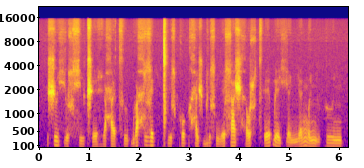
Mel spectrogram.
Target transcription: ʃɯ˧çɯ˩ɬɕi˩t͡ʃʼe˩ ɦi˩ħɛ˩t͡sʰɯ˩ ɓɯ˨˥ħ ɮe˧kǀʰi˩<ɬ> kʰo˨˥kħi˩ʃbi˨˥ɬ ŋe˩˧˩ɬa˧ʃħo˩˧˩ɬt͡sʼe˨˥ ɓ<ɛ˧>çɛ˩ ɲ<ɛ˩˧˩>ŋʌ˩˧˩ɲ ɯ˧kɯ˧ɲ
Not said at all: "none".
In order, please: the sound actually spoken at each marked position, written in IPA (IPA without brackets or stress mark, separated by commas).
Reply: ɬ, e˧, ɛ˨˥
